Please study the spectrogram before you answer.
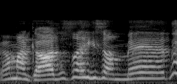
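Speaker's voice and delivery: high, loud mock disbelief; shocked reaction. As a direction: exclaim it like scandalized gossip. Retelling her shocked reaction.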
